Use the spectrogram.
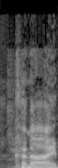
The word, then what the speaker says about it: Kenai: Kenai, pronounced like the Hawaiian island of Lanai.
